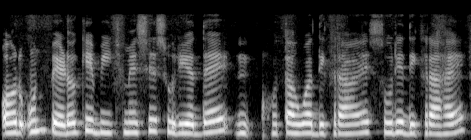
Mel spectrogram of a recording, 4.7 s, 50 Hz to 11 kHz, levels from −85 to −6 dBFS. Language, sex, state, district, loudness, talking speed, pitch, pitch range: Hindi, female, Chhattisgarh, Sukma, -17 LUFS, 215 wpm, 225 Hz, 215-240 Hz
